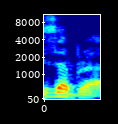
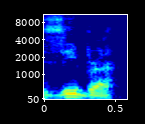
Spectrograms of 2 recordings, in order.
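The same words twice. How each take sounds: First: Zebra is said the British way. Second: Zebra is said the North American way. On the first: This form matches how the word is written. "I would say zebra" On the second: This is the form learned in childhood. "if I wasn't conditioned as a child to say zebra"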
